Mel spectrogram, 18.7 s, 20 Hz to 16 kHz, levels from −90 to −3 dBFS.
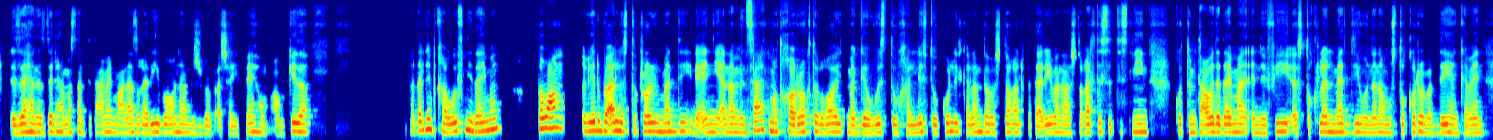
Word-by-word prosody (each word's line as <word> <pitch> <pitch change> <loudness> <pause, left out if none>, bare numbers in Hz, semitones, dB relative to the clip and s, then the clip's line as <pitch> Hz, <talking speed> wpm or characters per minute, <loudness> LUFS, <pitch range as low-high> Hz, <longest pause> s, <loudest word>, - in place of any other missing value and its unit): إزاي 170 +3 +3
هانزلها 180 +1 0
مثلًا 175 +1 -5
تتعامل 165 +3 -4
مع 155 -2 -2
ناس 175 +2 -2
غريبة 170 +1 0
وأنا 175 +1 -1
مش 160 -3 -8
بابقى 150 -2 -6
شايفاهم 165 +3 -5
أو 145 - -8
كده 180 +2 +2 1.2
فده 200 - -2
اللي 235 +3 +4
مخوفني 190 +5 +2
دايمًا، 200 +6 +3 0.5
طبعًا 255 +1 +8 0.2
غير 195 +2 +5
بقى 200 - +7
الاستقرار 185 -1 +2
المادي، 185 +1 -1
لإني 165 +1 -1
أنا 175 +2 0
من 170 -1 -2
ساعة 205 +6 +1
ما 190 - +2
اتخرّجت 180 +1 +1
لغاية 175 0 +1
ما 165 - -1
اتجوّزت 165 +2 -2
وخلّفت 165 +2 -3
وكلّ 185 +4 -1
الكلام 180 -1 -2
ده 180 - -1
باشتغل 175 +1 -3
فتقريبًا 160 +4 0
أنا 170 -1 -2
اشتغلت 170 +2 -3
6 180 +1 -9
سنين، 180 0 -3 0.3
كنت 165 0 -6
متعوّدة 170 +1 +3
دايمًا 170 +1 +2
إن 160 -1 -2
في 185 +3 -1
استقلال 180 +1 -1
مادي 175 0 -1
وإن 165 -1 -3
أنا 175 +1 -1
مستقرة 170 +2 -2
ماديًا 165 0 0
كمان، 160 +1 -3
175 Hz, 170 wpm, -26 LUFS, 165-185 Hz, 1.2 s, طبعًا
